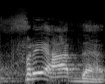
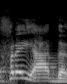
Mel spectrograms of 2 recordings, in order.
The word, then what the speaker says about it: freada: Acabou o fluido, que é o líquido usado lá na frenagem, na freada. Não é freada, não, é freada.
